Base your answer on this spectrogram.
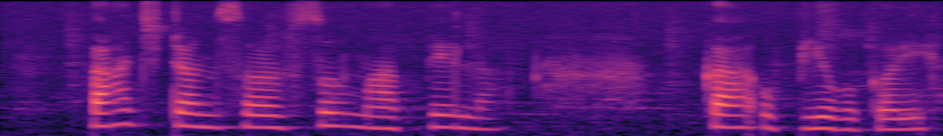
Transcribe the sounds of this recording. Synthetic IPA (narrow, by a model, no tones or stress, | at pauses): pãt͡sʈʌnsəɭsomapela | kaʔupjoɡkəɾe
